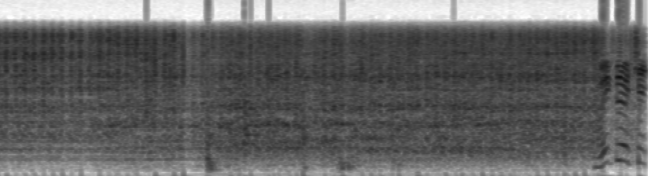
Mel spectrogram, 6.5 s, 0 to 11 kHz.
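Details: Toyota 5S-FE engine: loud, busy running with uneven knocking under the general clatter, roughly two to three a second; a knock of unknown origin, owner asking for the cause.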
